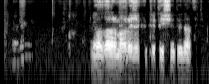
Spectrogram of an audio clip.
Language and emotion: Russian, neutral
